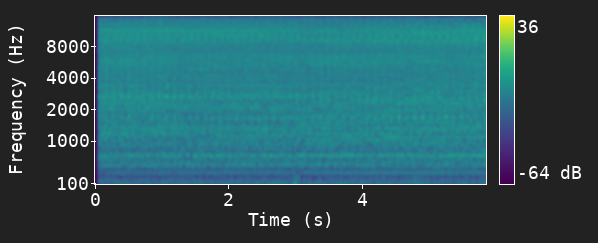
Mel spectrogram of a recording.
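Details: MINI N12 engine at cold idle: steady hum with a light, somewhat irregular ticking; owner unsure whether this is normal.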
